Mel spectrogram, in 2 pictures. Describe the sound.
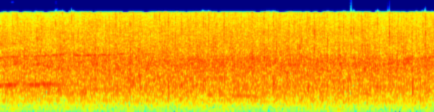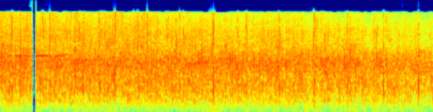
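A church audience applauds on Mother's Day to welcome the pastor's mother, a dense, even wall of clapping that stays steady and loud from start to finish.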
